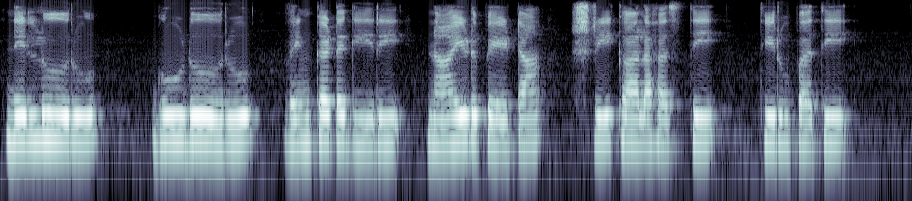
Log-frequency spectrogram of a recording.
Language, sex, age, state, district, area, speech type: Telugu, female, 18-30, Andhra Pradesh, Nellore, rural, spontaneous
